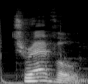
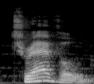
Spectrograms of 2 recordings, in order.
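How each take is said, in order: First: The ending is reduced to a D sound. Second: The ending is reduced to a D sound.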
